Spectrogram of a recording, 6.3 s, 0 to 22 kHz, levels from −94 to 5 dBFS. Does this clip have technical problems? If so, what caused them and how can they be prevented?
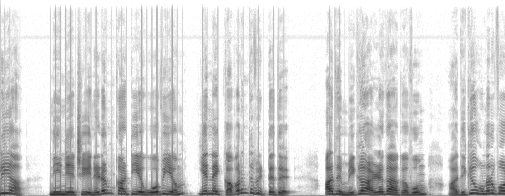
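Yes. Periodic USB or driver dropouts tick through the speech from 0.05 to 4.37 s, once every 63.5 ms, each skipping about half a millisecond of audio. A spectrogram shows evenly spaced thin vertical lines, and the waveform shows small discontinuities. Keep competing devices off that USB bus and use a larger driver buffer.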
